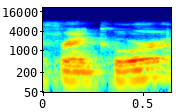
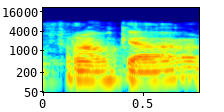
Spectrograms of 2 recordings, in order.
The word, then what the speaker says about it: Francoeur: most of the time I just default to francor I I do have a French background so Franca is the right way to say my last name but most people struggle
